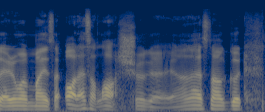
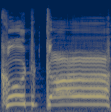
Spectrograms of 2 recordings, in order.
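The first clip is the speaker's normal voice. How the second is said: piercing, very high-pitched scream; 6 dB louder than usual. Imitating a game character screaming a name: imitating Tidehunter screaming. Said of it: "he's still screaming".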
